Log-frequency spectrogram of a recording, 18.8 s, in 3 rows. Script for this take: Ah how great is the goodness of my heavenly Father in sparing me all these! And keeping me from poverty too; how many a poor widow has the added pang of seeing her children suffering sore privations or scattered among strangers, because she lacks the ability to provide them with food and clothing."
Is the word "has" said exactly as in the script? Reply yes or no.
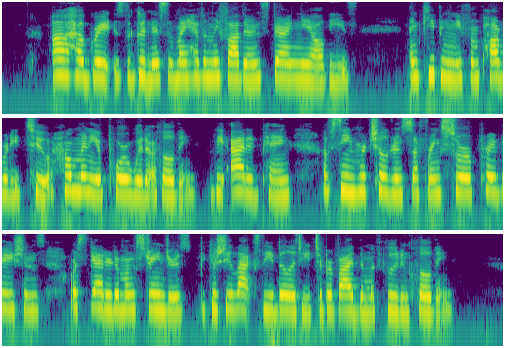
no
